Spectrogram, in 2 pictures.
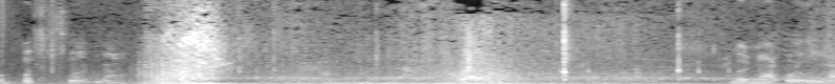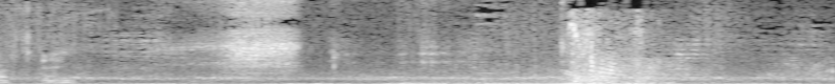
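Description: A loud whoosh rushes past several times.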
